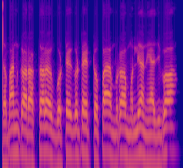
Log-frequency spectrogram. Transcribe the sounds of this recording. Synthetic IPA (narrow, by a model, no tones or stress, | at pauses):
d͡ʒɔbanɔŋkɔɾɔk̚t̪ɔɾɔɡoʈeɡoʈeʈopamuɾɔmuljɔniad͡ʒibɔ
